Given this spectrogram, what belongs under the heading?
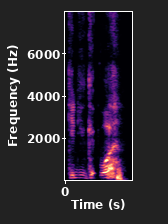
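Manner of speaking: ordinary talk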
